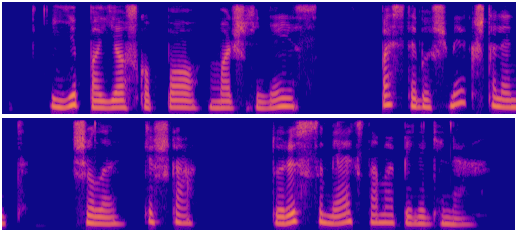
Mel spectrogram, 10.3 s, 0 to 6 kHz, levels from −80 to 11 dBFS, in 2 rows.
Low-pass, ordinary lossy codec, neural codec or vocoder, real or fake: 5.4 kHz; AAC, 48 kbps; none; real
